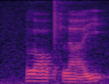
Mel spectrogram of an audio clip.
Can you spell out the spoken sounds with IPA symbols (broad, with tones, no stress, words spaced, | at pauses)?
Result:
lɔː˧pʰla˩˦j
